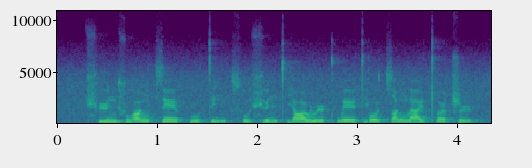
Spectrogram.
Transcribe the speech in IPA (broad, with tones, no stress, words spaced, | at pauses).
t͡ɕʰy˥n ʂwɑ˥˩ŋt͡se˥ɪ̯ fu˧˥t̪ḭ˨˩ŋt͡sʰu˥ ɕy˥nt̪ʰjɑ˥ʊ̯ ɻɻ̩˥kʰwe˥ɪ̯ t̪jo˥˩ʊ̯t͡sɑ˥ŋla˧˥ɪ̯ t̪ʰɤ˥ʈ͡ʂɻ̩˥˩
